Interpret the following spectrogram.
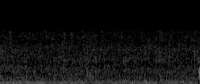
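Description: Faint, steady outdoor background noise with a low hum underneath; no distinct sound stands out.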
